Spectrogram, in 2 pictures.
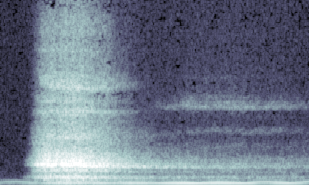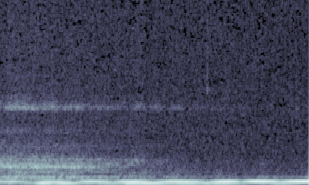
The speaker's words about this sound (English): Take a nice breath, nice deep breath in. Breathe in pure light from above. So breathe in and up, release out and down.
